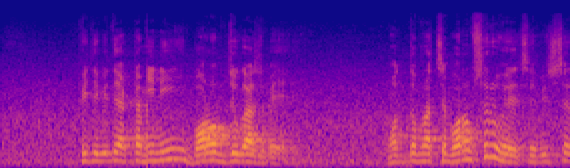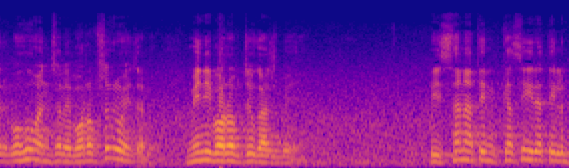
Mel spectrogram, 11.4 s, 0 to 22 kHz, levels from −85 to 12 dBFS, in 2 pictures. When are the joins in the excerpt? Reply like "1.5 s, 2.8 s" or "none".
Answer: 1.4 s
